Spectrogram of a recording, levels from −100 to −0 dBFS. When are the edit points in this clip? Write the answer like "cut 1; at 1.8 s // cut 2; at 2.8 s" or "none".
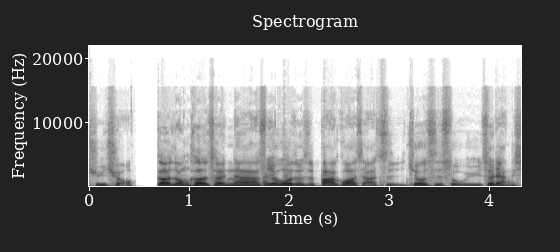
cut 1; at 1.7 s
